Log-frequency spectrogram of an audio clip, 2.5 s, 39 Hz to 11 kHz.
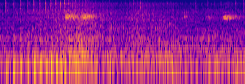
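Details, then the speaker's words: Yamaha Mio M3 scooter after fixing rough noisy head (suspected tappet/camshaft noise): engine settles into an even steady beat with no head clatter. Normal idle. "itu ya ketemu langsung halus suaranya ya langsung halus suaranya disini"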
